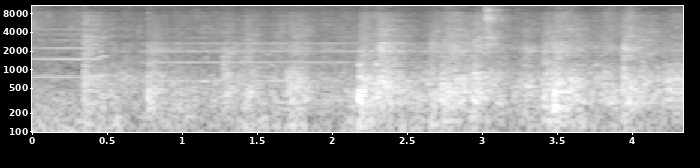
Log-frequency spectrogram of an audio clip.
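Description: A train at Mokama railway station on a foggy morning gives off a moderate rolling rumble with rhythmic wheel clatter and faint squeals, heard alone without talk.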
